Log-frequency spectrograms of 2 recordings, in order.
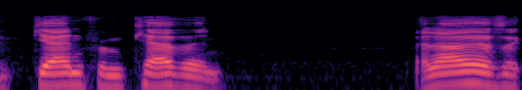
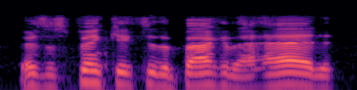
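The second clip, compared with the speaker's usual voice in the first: ordinary delivery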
